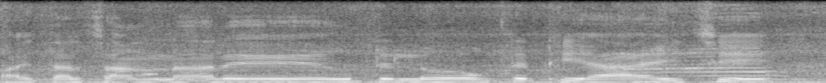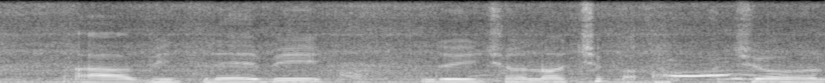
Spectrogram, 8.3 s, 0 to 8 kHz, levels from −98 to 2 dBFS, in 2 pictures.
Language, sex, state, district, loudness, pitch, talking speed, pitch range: Odia, male, Odisha, Sambalpur, -14 LUFS, 140 Hz, 95 wpm, 130-150 Hz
